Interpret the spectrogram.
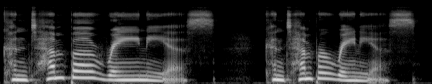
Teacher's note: Correct pronunciation, contem-po-ra-ne-ous. Six syllables with the stress on the fourth.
